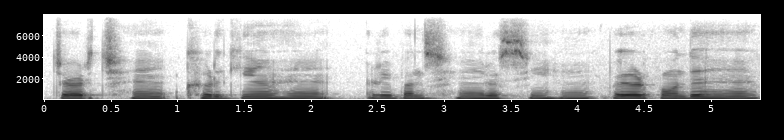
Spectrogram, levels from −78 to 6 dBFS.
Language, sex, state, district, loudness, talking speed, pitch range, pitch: Hindi, male, Chhattisgarh, Raigarh, -16 LUFS, 120 wpm, 145-160 Hz, 155 Hz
